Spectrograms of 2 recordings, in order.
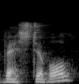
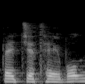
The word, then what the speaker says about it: vegetable: کلماتی که در مثال آورده شده مثل vegetable میتونه نمونه خیلی خوبی باشه. ما vegetable نمیگیم، میگیم vegetable. بی صدا هست اینجا، این ای رو تلفظ نمی کنیم.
